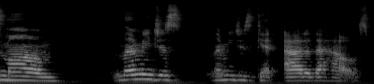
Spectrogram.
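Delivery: ordinary delivery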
